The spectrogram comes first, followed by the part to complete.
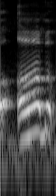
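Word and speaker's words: herb: इसको बहुत लोग प्रॉपर इंग्लिश में इसको अर्ब प्रोनाउंस करते हैं, यानी कि एच जो है वो साइलेंट है। जैसे ऑनेस्ट का एच साइलेंट होता है ना, अपन हॉनेस्ट नहीं बोलते, अपन क्या बोलते हैं? ऑनेस्ट बोलते हैं। वैसे ही हर्ब में बहुत लोग अर्ब बोलते हैं।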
